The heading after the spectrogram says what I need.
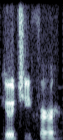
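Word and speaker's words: Guccifer: the hacker known as goose effort to point oh I've obviously mispronounced that because that's what I Gucci fur yeah sure Gucci fer sher we'll go with that which US officials say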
